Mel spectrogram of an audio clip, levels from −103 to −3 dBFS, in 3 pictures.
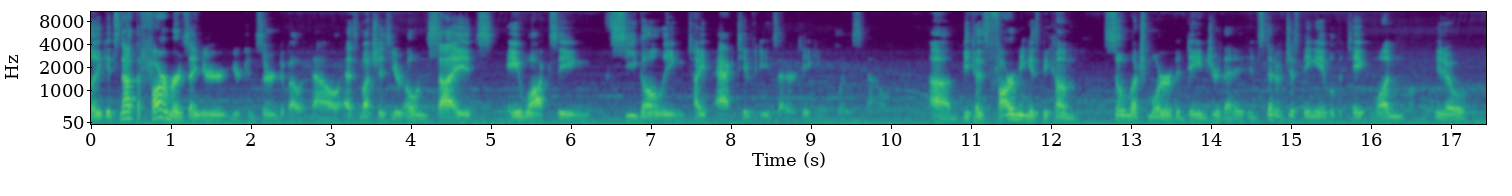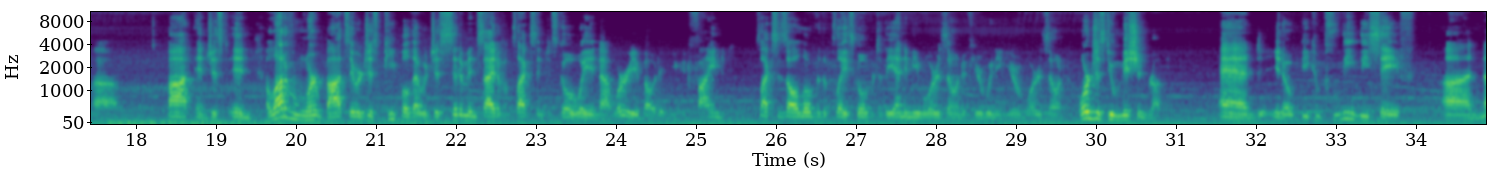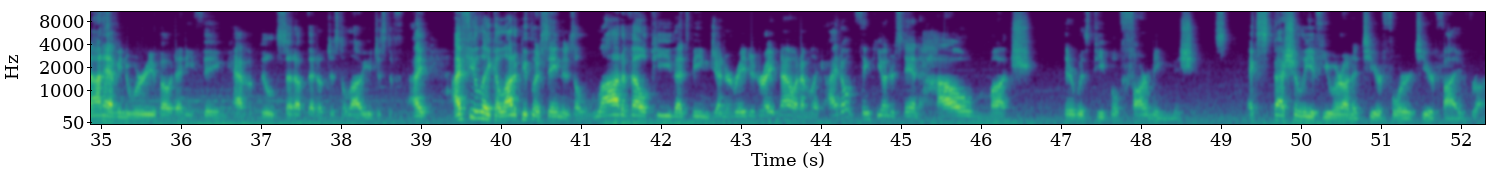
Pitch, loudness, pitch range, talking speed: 110 Hz, -30 LUFS, 100-120 Hz, 205 wpm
